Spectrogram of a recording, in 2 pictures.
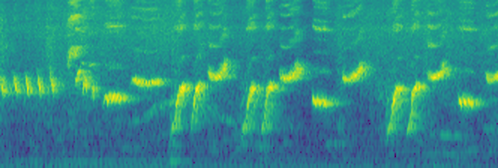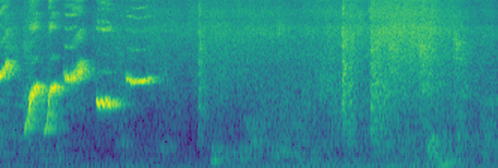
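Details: Captive-bred Aceh white-rumped shama, at a breeding setup where the young have begun learning to fly: a fast run of varied, sharp chirped and whistled notes, some rising and some falling, then quieter background with faint thumps.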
